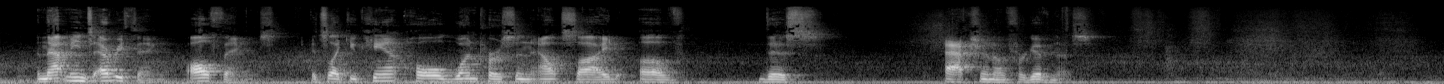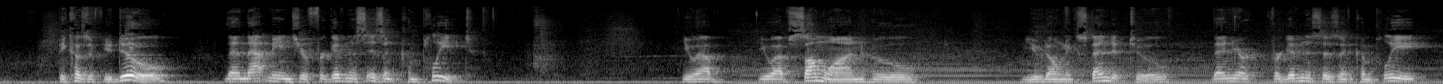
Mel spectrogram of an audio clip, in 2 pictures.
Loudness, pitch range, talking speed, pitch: -17 LUFS, 100-125 Hz, 95 wpm, 110 Hz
